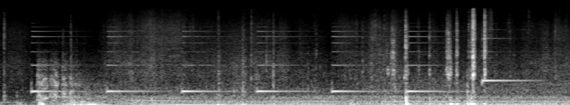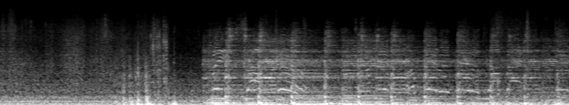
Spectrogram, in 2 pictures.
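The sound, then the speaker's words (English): A car driving on a road trip from Ajax, Ontario, toward Arnprior: a steady low engine and road rumble throughout, with a few sharp clicks and rattles partway through and faint tonal hums above it. “driving to get Diana Trepkov out here in Ajax, Ontario, on the way to Arnprior to meet the McNaughton family”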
